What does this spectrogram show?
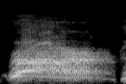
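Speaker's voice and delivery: loud, harsh roar in the ear; lion roar. A narrator's reading. Storyteller as lions roaring in people's ears, loud roar. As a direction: let out a sudden big roar. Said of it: "The lions roared in people's ears".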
